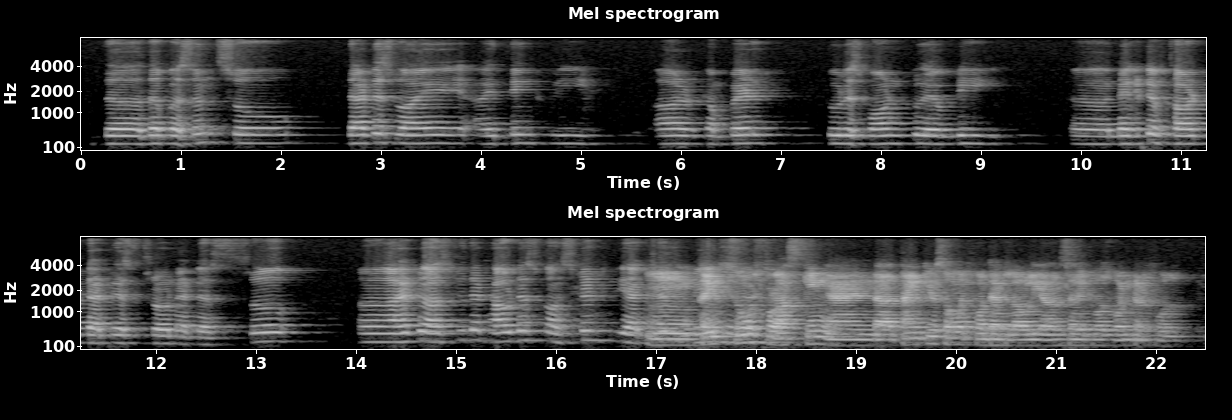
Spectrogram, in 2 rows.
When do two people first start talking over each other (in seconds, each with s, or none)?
16.9 s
